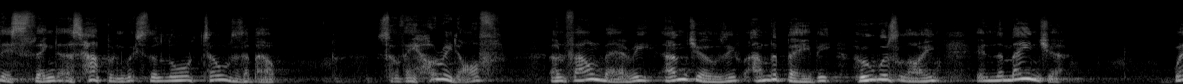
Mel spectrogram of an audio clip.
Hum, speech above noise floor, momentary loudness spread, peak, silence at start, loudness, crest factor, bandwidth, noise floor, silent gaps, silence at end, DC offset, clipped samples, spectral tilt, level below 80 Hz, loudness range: none; 31 dB; 14 LU; -14 dBFS; 0 s; -32 LUFS; 18 dB; 14 kHz; -62 dBFS; none; 0 s; under 0.1%; under 0.1%; -6 dB/octave; -80 dBFS; 6 LU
